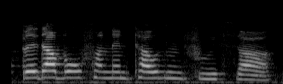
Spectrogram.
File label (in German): Tausenfuesser Maedchen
